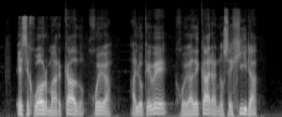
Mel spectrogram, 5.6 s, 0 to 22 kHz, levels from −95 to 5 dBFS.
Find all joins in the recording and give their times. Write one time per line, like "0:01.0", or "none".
none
